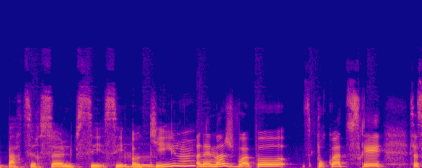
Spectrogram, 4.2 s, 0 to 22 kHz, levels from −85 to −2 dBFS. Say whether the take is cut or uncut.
cut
